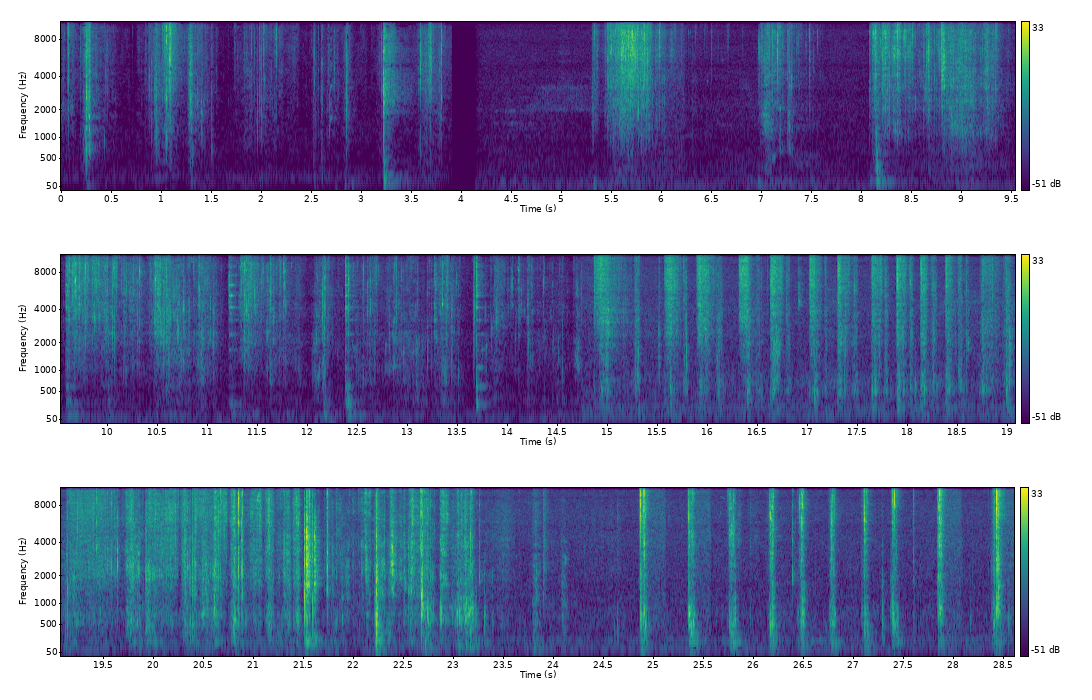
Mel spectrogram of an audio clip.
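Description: Hands squeezing, pressing and poking slime: sticky crackling and wet popping, thick from about halfway, with a run of separate sharp pops near the end as fingers poke into the slime.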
